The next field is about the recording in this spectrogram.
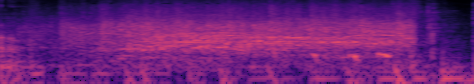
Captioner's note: applause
